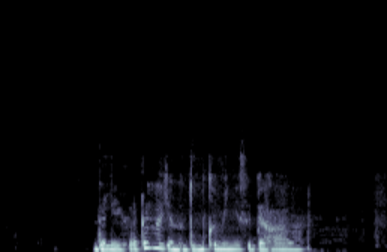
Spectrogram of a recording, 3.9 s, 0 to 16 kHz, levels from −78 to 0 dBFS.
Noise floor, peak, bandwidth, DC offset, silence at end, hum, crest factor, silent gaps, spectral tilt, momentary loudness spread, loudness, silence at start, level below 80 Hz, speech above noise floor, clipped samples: -77 dBFS; -4 dBFS; 6 kHz; under 0.1%; 0.85 s; none; 16 dB; none; -9 dB/octave; 8 LU; -19 LUFS; 0.95 s; -62 dBFS; 60 dB; under 0.1%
